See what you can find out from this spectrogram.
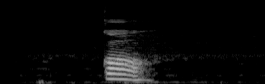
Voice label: Suara ka, aksara, Basa Jawa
